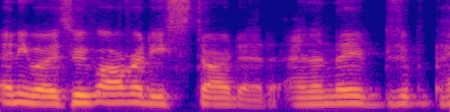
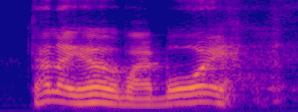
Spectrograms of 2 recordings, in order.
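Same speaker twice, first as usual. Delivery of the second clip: put-on grandpa voice; 2 semitones higher than usual. Discussing cartoon characters' alignments, doing a Ferb's grandpa impression. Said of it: "That's my impression of Ferb's grandpa".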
